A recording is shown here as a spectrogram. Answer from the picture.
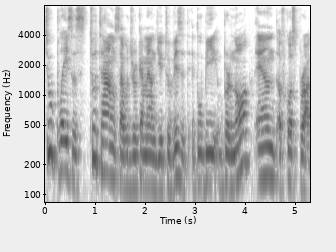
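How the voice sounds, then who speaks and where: A man with a Russian accent, a fairly high pitch and lively intonation. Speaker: travel vlogger. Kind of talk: casual travel vlog talk. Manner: halting, many fillers.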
